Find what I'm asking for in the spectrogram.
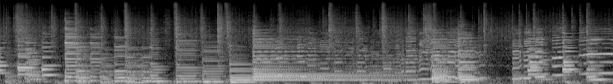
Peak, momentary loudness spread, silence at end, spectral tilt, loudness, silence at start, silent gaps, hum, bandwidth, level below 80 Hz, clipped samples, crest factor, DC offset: -4 dBFS; 7 LU; 0 s; -4.5 dB/octave; -20 LUFS; 0 s; none; none; 19.5 kHz; -40 dBFS; under 0.1%; 16 dB; under 0.1%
